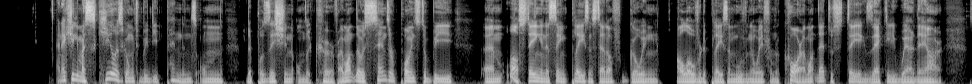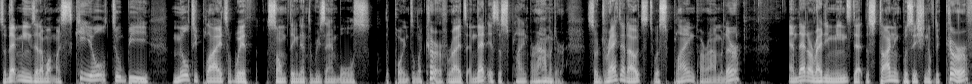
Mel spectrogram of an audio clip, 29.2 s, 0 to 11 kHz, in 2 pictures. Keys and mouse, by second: 0.7 shift+middle click, 2.8-3.2 middle drag, 3.5 shift+middle click, 4.5 shift+middle click, 5.6 middle click, 7.9-11.5 drag, 11.9 middle drag, 12.6 shift+middle drag, 12.8 middle click, 13.6 shift+click, 14.5 shift+middle click, 24.2-26.9 drag, 27.5 g, 28.5 shift+middle click, 28.9-29.1 middle drag.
